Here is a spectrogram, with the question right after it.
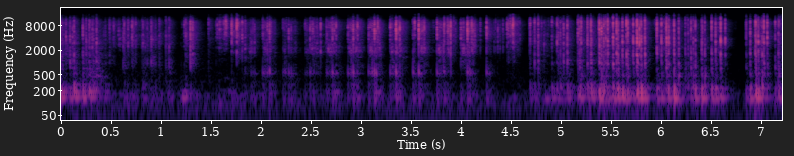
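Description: Long nails tap rapidly on the label area and white cap of a full purple plastic bath liquid bottle held close. The result is a dense run of crisp, bright clicks and ticks with a brief pause near the end.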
